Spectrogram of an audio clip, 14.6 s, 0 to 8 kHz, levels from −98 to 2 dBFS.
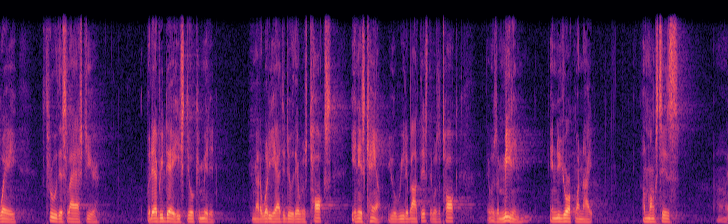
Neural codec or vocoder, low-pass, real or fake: none; 7.2 kHz; real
